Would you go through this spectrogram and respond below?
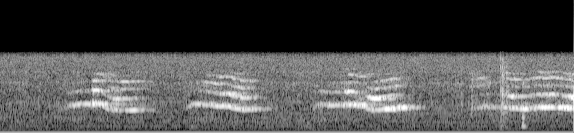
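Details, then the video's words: A black bobtail cat answers another cat's talking while trying to find it indoors; four drawn-out, wavering meows about a second each, coming roughly every second and a half, over a low steady hum. "responds to Tiggy's talking"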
